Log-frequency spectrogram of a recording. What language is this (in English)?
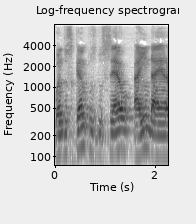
Portuguese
